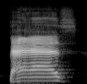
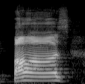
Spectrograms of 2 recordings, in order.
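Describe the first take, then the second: First: The vowel sounds like the one in 'bad'. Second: The vowel sounds like the one in 'bod'. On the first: "Ba- like bad boy" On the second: "Maybe it's Boz"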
